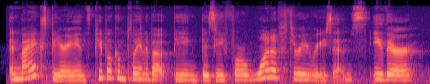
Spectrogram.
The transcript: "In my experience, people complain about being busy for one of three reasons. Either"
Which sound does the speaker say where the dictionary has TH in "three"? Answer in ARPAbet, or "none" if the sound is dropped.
TH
